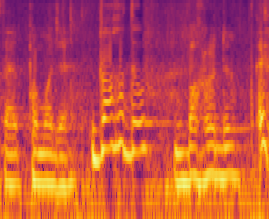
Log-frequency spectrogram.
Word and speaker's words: Bordeaux: Uh Jin Bosia I was born in France in Bordeaux. Uh it's southwest of France. Let's try to pronounce that pomoda. Bordo bordo.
